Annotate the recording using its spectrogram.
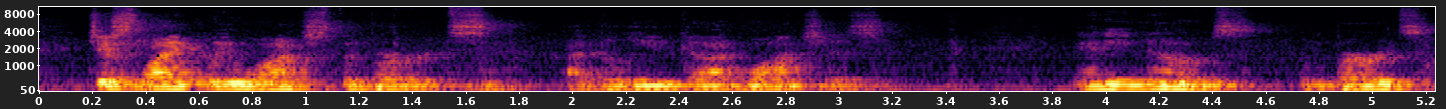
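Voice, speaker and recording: A man with an ordinary speaking voice talks at a fairly slow pace in a medium pitch. His loudness swings widely while his pitch varies in an ordinary way. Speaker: poet. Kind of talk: poetry reading. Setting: live audience event.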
